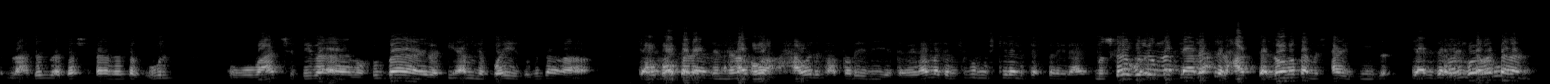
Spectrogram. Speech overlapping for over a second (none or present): present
